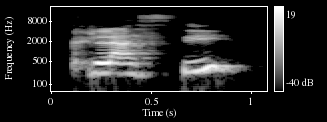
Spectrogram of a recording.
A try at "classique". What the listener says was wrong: pas classé classiqu on dit classique.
